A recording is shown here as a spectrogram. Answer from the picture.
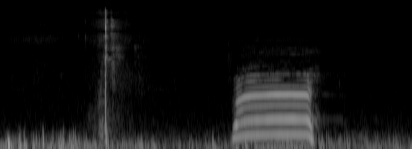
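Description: A golf club strikes a ball about a second in: a single sharp crack. A second or so later comes a louder, flat, held pitched tone with overtones, lasting under a second, from an unseen source.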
